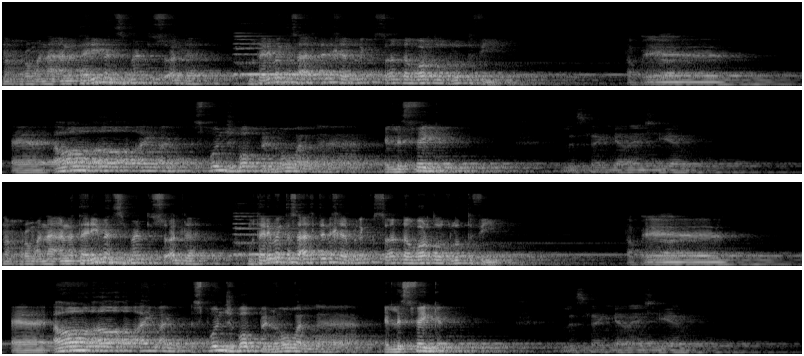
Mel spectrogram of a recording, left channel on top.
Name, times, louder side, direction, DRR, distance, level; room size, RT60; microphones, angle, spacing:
voice 1, 0.0-2.0 2.5-5.0 6.4-7.3 8.1-12.5, right 3 dB, 65° right, 6 dB, 0.5 m, -24 dB
sound 1, 2.3-7.2, left 3 dB, 35° right, 1.1 m, -35 dB
voice 2, 6.2-6.8 13.1-13.3 13.6-14.9, equal, 10° right, 0 dB, 0.9 m, -38 dB
16.0 x 5.6 x 2.9 m, 2.5 s
head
